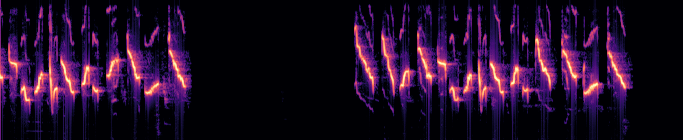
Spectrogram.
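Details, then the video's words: Prompting song of a white-eye for caged birds: two strings of lively, high, rapidly repeated downslurred whistles, the second longer, with a quiet pause between them. "PANCINGAN BURUNG PLECI NGALAS NGEPLONG"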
